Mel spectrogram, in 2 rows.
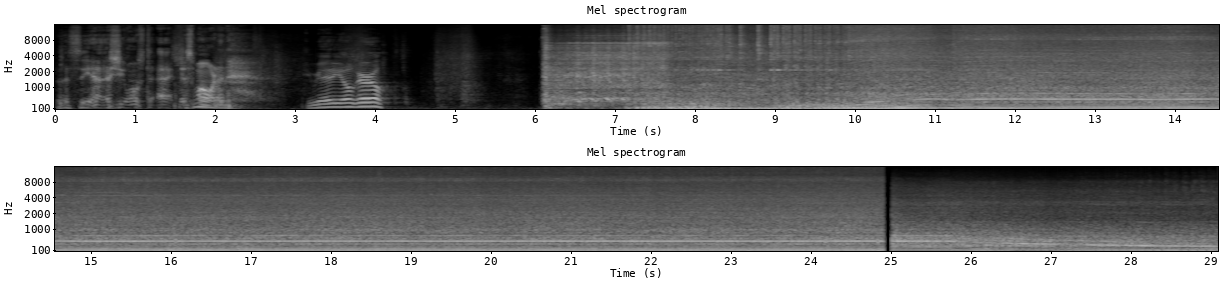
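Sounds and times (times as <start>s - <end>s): welding machine engine running: 7.1s - 24.9s.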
